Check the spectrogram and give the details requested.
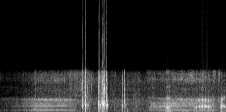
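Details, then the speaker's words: Loud, rough, growling snoring on two breaths with short snorting bursts between, described as "demon snores" that sometimes get much worse. "about the demon snores. Sometimes they get worse, like really, really worse."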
